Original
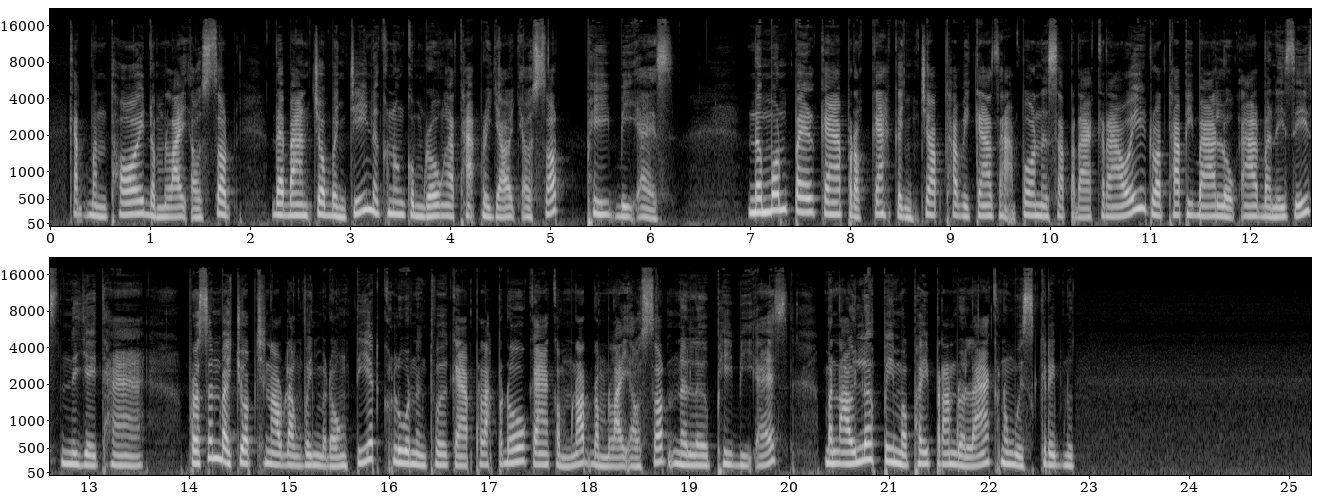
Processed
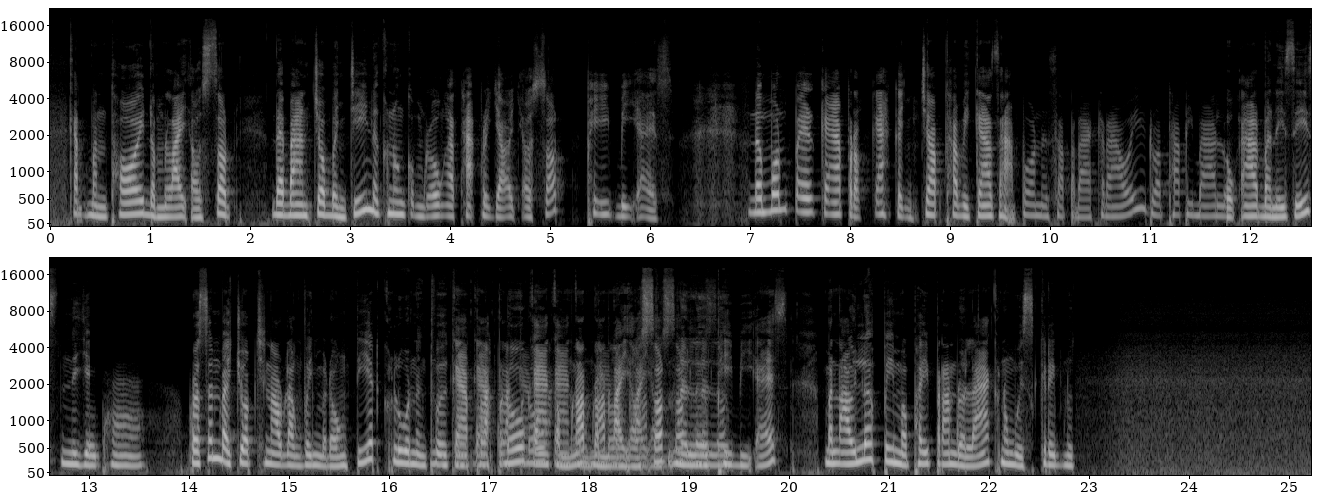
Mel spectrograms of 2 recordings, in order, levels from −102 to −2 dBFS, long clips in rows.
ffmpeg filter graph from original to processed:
-filter_complex "[0:a]asettb=1/sr,asplit=3[a][b][c];[a]atrim=end=3.574[d];[b]atrim=start=3.57:end=8.74,asetpts=PTS-STARTPTS,afade=t=in:d=0.004:c=qsin,afade=t=out:st=5.166:d=0.004:c=qsin,highshelf=f=6.7k:t=q:w=3:g=-8.5,tremolo=f=6.5:d=0.68,highpass=f=330:p=1[e];[c]atrim=start=8.736[f];[d][e]acrossfade=d=0.004:c1=hsin:c2=qsin[g];[g][f]acrossfade=d=0.004:c1=qsin:c2=hsin,asettb=1/sr,asplit=3[h][i][j];[h]atrim=end=9.634[k];[i]atrim=start=9.63:end=11.78,asetpts=PTS-STARTPTS,afade=t=in:d=0.004:c=qsin,afade=t=out:st=2.146:d=0.004:c=qsin,lowpass=2.2k,acompressor=threshold=-40dB:ratio=8:attack=3.2:release=140:knee=1:detection=peak[l];[j]atrim=start=11.776[m];[k][l]acrossfade=d=0.004:c1=hsin:c2=qsin[n];[n][m]acrossfade=d=0.004:c1=qsin:c2=hsin,asettb=1/sr,asplit=3[o][p][q];[o]atrim=end=13.014[r];[p]atrim=start=13.01:end=14.05,asetpts=PTS-STARTPTS,afade=t=in:d=0.004:c=qsin,afade=t=out:st=1.036:d=0.004:c=qsin,lowpass=f=1.1k:w=0.5412,lowpass=f=1.1k:w=1.3066,asplit=2[s][t];[t]adelay=31,volume=-14dB[u];[s][u]amix=inputs=2:normalize=0,atrim=end_sample=45864[v];[q]atrim=start=14.046[w];[r][v]acrossfade=d=0.004:c1=hsin:c2=qsin[x];[x][w]acrossfade=d=0.004:c1=qsin:c2=hsin,asettb=1/sr,asplit=3[y][z][aa];[y]atrim=end=16.214[ab];[z]atrim=start=16.21:end=19.44,asetpts=PTS-STARTPTS,afade=t=in:d=0.004:c=qsin,afade=t=out:st=3.226:d=0.004:c=qsin,highshelf=f=4.5k:g=6.5,aecho=1:1:211|632:0.447|0.106,atrim=end_sample=142443[ac];[aa]atrim=start=19.436[ad];[ab][ac]acrossfade=d=0.004:c1=hsin:c2=qsin[ae];[ae][ad]acrossfade=d=0.004:c1=qsin:c2=hsin,highshelf=f=6.1k:g=-10,acompressor=mode=upward:threshold=-44dB:ratio=2.5,equalizer=f=1.2k:t=o:w=0.27:g=2.5,volume=-7.5dB"

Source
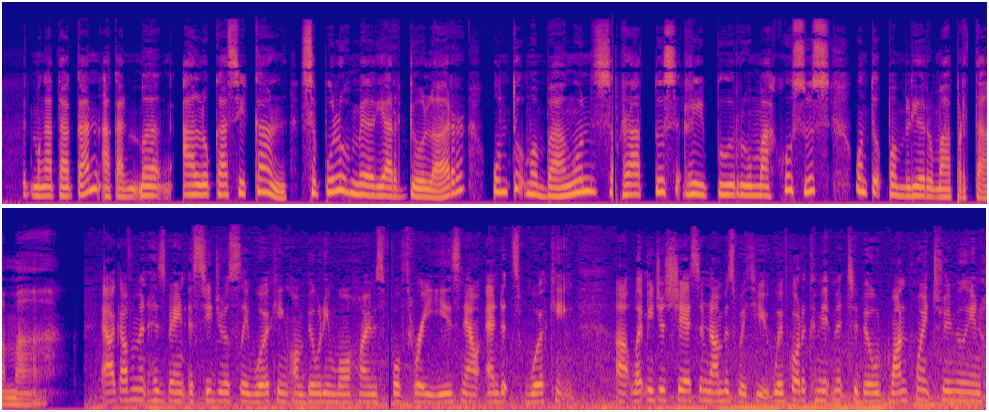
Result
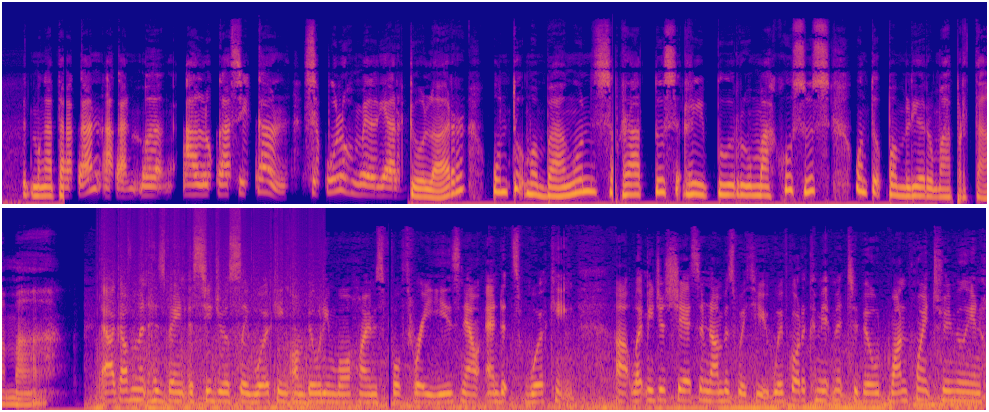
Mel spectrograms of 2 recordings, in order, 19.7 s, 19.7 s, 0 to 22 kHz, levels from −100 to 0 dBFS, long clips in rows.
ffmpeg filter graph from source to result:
-filter_complex "[0:a]asettb=1/sr,asplit=3[a][b][c];[a]atrim=end=0.614[d];[b]atrim=start=0.61:end=4.06,asetpts=PTS-STARTPTS,afade=t=in:d=0.004:c=qsin,afade=t=out:st=3.446:d=0.004:c=qsin,highpass=f=480:w=0.5412,highpass=f=480:w=1.3066,highshelf=f=8.8k:g=-8,acrossover=split=680[e][f];[f]adelay=30[g];[e][g]amix=inputs=2:normalize=0,atrim=end_sample=152145[h];[c]atrim=start=4.056[i];[d][h]acrossfade=d=0.004:c1=hsin:c2=qsin[j];[j][i]acrossfade=d=0.004:c1=qsin:c2=hsin,asettb=1/sr,asplit=3[k][l][m];[k]atrim=end=9.344[n];[l]atrim=start=9.34:end=9.99,asetpts=PTS-STARTPTS,afade=t=in:d=0.004:c=qsin,afade=t=out:st=0.646:d=0.004:c=qsin,highpass=42,equalizer=f=460:w=0.47:g=-11.5[o];[m]atrim=start=9.986[p];[n][o]acrossfade=d=0.004:c1=hsin:c2=qsin[q];[q][p]acrossfade=d=0.004:c1=qsin:c2=hsin,asettb=1/sr,asplit=3[r][s][t];[r]atrim=end=10.784[u];[s]atrim=start=10.78:end=13.08,asetpts=PTS-STARTPTS,afade=t=in:d=0.004:c=qsin,afade=t=out:st=2.296:d=0.004:c=qsin,aeval=exprs='val(0)+0.5*0.0237*sgn(val(0))':c=same,equalizer=f=2.2k:t=o:w=0.2:g=-13[v];[t]atrim=start=13.076[w];[u][v]acrossfade=d=0.004:c1=hsin:c2=qsin[x];[x][w]acrossfade=d=0.004:c1=qsin:c2=hsin,highshelf=f=2.8k:g=-10.5,acompressor=threshold=-28dB:ratio=6,volume=6.5dB"

